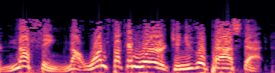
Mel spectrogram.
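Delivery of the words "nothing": normal talking voice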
